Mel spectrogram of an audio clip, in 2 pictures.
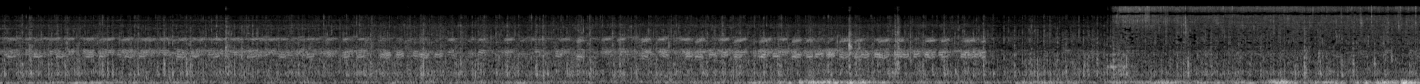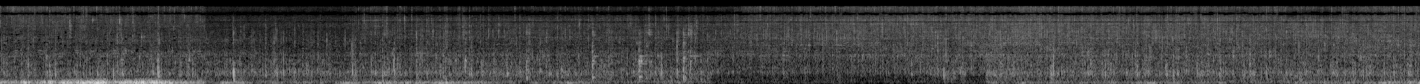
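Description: Frogs croaking in a steady pulsing chorus, which stops about ten seconds in. Then chopped vegetables start sizzling in hot oil in a pan, a hiss that carries on to the end, with a few heavy low thumps of handling, loudest midway.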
